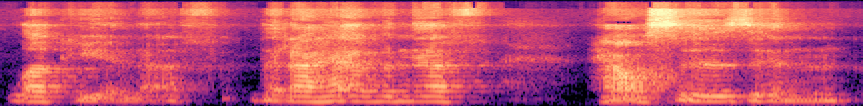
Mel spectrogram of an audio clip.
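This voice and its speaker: A woman hosts a flower-farm livestream, chatting casually and rambling with plenty of "like" and "um." Her medium-pitched voice is flat, a little slow, and gravelly, worn out and fading after an illness. The room she's in is echoey.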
